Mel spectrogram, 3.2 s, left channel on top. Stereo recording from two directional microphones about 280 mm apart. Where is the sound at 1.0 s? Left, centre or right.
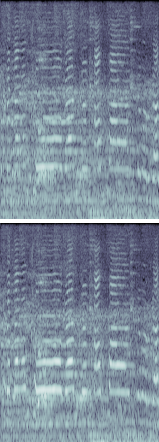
Centre.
